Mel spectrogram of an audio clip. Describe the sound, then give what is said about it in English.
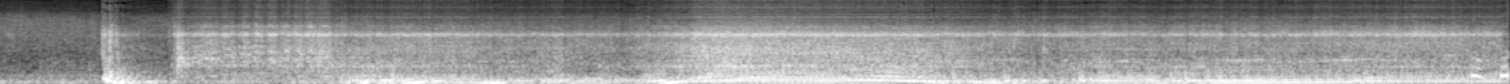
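A car engine cranks with a sharp burst, catches, then revs loudly, its pitch sweeping up and down as it pulls away, with a steady high whine running underneath. “We can do you for stealing the car, driving without a license, dangerous driving the lot.”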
